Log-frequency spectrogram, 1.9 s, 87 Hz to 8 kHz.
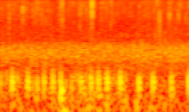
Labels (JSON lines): {"label": "biophony, pulse", "recorder": "SoundTrap 500"}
